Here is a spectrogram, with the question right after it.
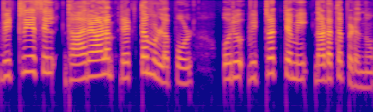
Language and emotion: Malayalam, neutral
